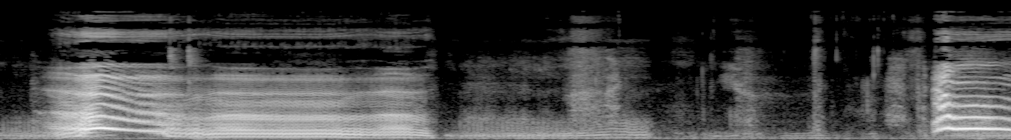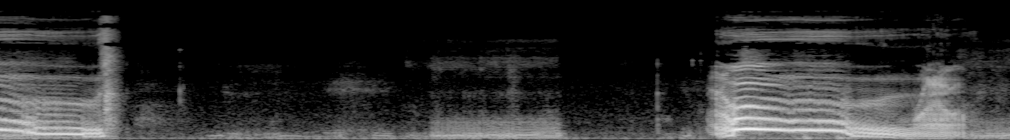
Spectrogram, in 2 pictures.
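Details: Male Siberian Husky talking back indoors to demand a treat: three loud wavering howl-moans about eight seconds apart, each starting high and sliding down into grumbling, with quieter low murmurs between.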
